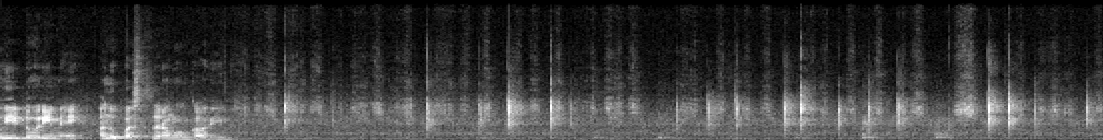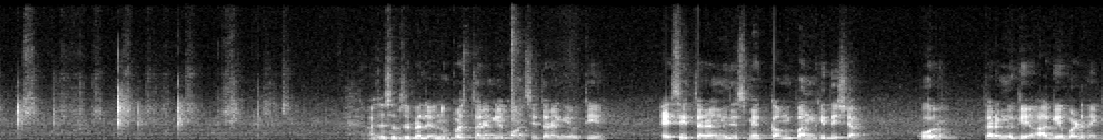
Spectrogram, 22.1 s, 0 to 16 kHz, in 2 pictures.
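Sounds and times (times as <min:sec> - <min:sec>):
chalk writing on a blackboard: 0:02.4 - 0:14.0.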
